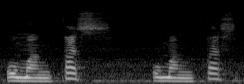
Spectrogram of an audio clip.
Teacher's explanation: The accent is in the third syllable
